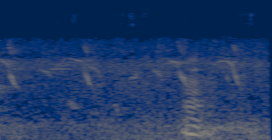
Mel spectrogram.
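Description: Faint bird calls in quiet surroundings: short high chirps scattered throughout, and one lower, louder call about one and a half seconds in.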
